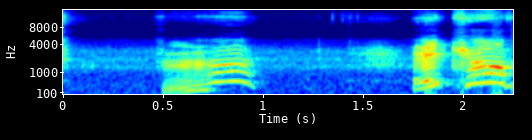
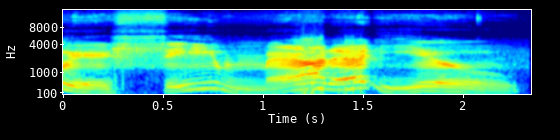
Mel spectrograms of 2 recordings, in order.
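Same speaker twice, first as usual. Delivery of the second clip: usual speaking voice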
